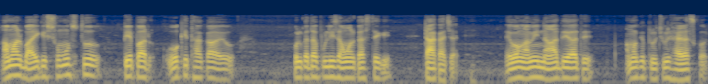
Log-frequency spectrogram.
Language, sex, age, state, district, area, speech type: Bengali, male, 18-30, West Bengal, North 24 Parganas, urban, spontaneous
